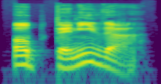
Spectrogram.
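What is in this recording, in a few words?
"obtenida", Spanish; mekanta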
